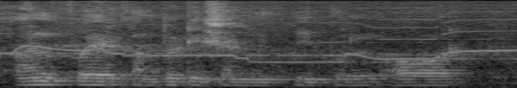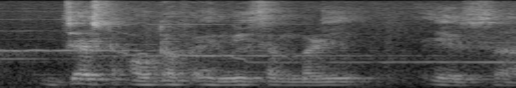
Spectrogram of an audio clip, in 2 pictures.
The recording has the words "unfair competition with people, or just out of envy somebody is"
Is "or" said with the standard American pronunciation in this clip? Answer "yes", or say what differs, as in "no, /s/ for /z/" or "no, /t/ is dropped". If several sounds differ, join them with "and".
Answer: yes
